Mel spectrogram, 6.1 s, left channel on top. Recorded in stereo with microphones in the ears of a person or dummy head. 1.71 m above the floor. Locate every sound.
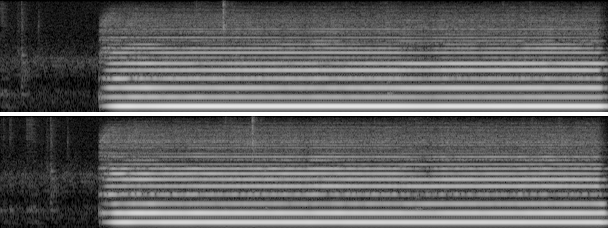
1.0 s a flute: 10° right (ahead or behind), 3 m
